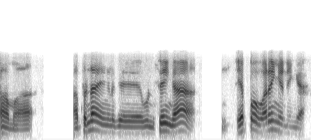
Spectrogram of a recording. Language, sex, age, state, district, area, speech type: Tamil, male, 60+, Tamil Nadu, Tiruvannamalai, rural, conversation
